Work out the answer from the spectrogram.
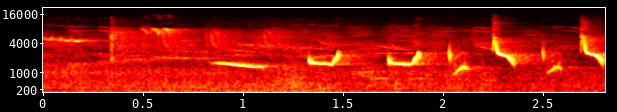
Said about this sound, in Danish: Skal vi lige gå 5 skridt længere hen, ja, så kan det være, at vi er det allertætteste på nattergalen der. Men jeg tror allerede, lytteren nu kan høre den i baggrunden. Det prøver vi her.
